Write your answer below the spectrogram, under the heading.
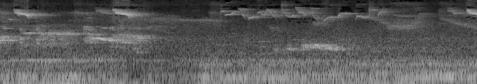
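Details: A female white-eye delivers its líu song: sharp, very high downward-sweeping notes strung into fast twittering phrases, broken by a short lull midway and resuming with busy chatter.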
